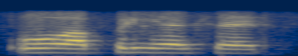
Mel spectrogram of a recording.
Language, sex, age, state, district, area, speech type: Tamil, female, 30-45, Tamil Nadu, Tirunelveli, urban, conversation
